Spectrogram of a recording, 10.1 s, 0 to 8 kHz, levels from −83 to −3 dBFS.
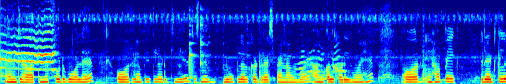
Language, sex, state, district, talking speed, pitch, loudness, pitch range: Hindi, female, Chhattisgarh, Balrampur, 175 wpm, 240 Hz, -22 LUFS, 235-250 Hz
